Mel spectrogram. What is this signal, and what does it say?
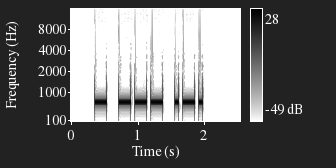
Morse code, heard as a keyed tone, about 20 wpm, 700 Hz. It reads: TOR
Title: Top Three Letter Combinations in Words 20wpm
